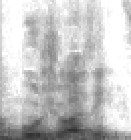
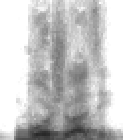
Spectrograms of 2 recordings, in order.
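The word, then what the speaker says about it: bourgeoisie: One is the bourgeoisi and yes this is how you pronounce it. I guess please pronounce it as this only bourgeoisi.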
